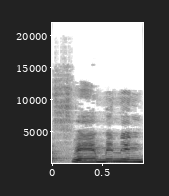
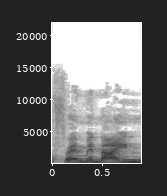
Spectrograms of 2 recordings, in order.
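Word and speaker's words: feminine: इसके बाद आता है फेमिनिन जेंडर। यहाँ पर भी देखिए NINE लिखा है, तो आपको लगेगा इसको फेमिनाइन बोलें क्योंकि 9 है, लेकिन ऐसा नहीं है। इसको हम कैसे प्रोनाउंस करेंगे? फेमिनिन जेंडर, यानी स्त्रीलिंग।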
